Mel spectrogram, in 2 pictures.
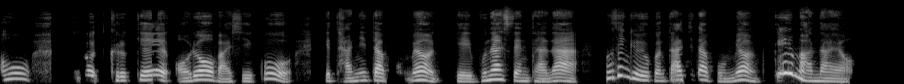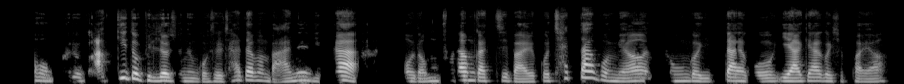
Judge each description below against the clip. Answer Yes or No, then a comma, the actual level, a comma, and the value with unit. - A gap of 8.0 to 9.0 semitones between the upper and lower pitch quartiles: No, average, 5.3 semitones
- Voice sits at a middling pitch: Yes, medium, 165 Hz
